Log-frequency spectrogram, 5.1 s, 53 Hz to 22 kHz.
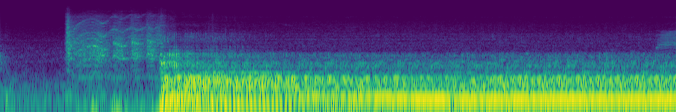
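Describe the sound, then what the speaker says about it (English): A 2019 Ram truck with resonator and muffler delete cranks and fires into a deep, loud, steady rumbling idle, recorded close from behind the truck. "go ahead and start it up while we're back here. This is obviously a warm start"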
